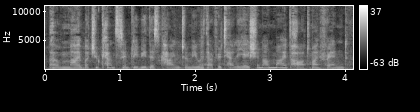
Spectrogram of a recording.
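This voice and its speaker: Actress as gushing, gracious underworld friend. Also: female voice, medium pitch, brisk, faint music behind, lightly acted. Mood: delighted, grateful. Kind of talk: video game voice acting.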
